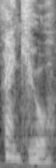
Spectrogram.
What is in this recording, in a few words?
"thank you"; stewie; expletives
